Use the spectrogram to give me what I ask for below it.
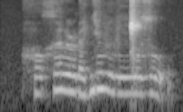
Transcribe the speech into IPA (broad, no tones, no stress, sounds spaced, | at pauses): h o x ə l ũ ɭ ɾ ə ɟ ĩ v i v ŋ͡ǀ u z u ʔ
